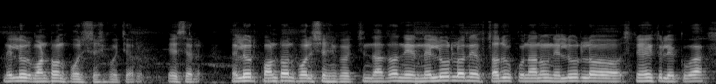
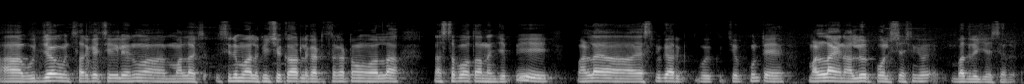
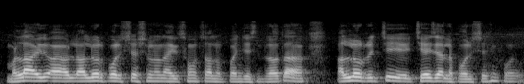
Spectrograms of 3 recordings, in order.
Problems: none marked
